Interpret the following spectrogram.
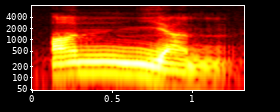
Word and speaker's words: onion: So the O-N is un. I-O-N is yun, onion.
